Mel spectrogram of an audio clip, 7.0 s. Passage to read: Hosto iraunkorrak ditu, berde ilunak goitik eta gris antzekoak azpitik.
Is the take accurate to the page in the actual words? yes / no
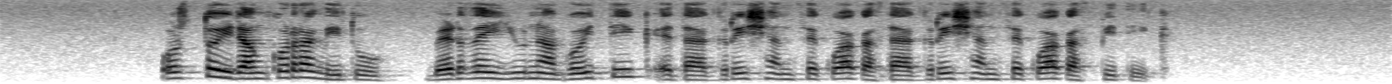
no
